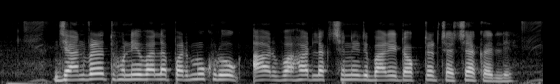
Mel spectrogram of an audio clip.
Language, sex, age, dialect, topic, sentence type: Magahi, male, 18-24, Northeastern/Surjapuri, agriculture, statement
